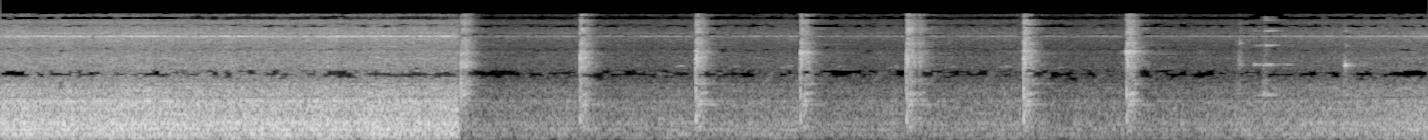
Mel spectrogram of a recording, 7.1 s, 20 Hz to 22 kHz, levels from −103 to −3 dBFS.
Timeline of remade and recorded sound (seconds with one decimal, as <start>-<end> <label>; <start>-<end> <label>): 0.0-0.9 recorded; 0.9-3.7 remade; 3.7-4.6 recorded; 4.6-5.8 remade; 5.8-7.1 recorded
